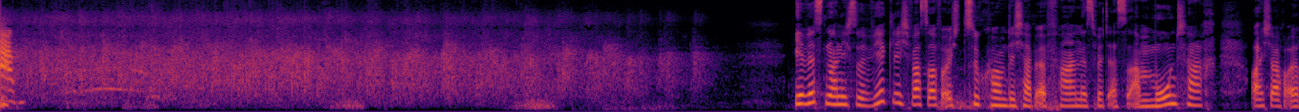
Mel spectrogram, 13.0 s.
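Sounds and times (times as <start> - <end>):
audience applause: 0.0 - 7.2
speech: 8.0 - 12.9.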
